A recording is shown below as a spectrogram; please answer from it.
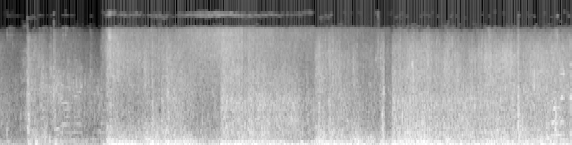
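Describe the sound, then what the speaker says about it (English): Cannon fire booms from a keelboat in the Wild West video game Gun, a heavy blast followed by sustained loud rumbling gunfire and battle noise that continues without pause. "Someone get to that cannon on the keelboat tied to us!"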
